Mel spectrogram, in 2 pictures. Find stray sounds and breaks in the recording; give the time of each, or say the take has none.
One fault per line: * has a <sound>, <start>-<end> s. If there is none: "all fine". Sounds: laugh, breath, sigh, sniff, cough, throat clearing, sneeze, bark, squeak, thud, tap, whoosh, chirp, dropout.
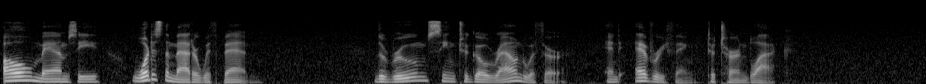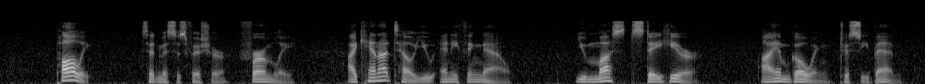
all fine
